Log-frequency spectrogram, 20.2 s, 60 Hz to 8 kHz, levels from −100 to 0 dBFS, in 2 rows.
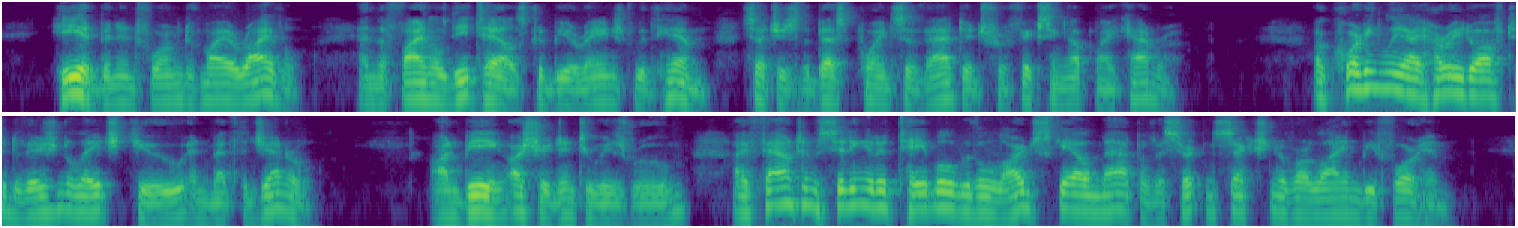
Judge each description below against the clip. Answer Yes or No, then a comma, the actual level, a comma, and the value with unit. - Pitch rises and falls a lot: No, average, 4.8 semitones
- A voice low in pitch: Yes, low, 110 Hz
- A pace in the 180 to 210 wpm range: Yes, average, 195 wpm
